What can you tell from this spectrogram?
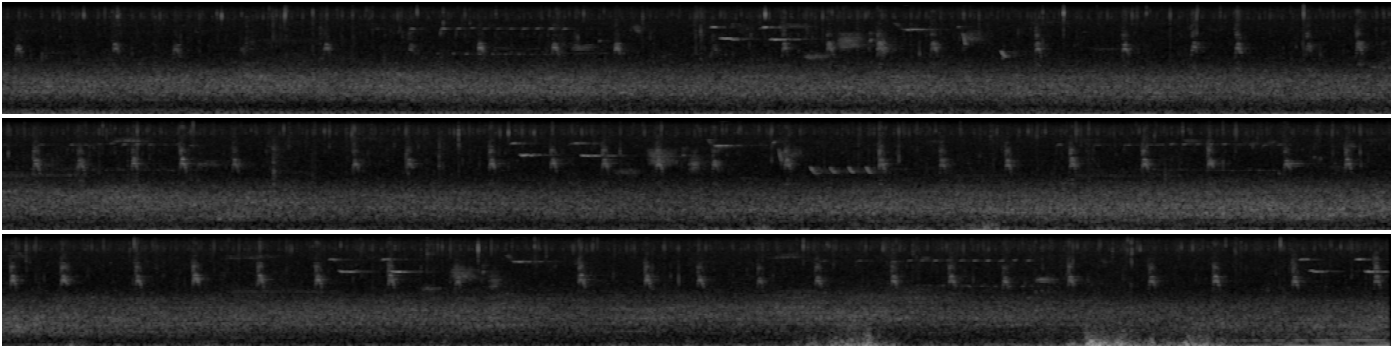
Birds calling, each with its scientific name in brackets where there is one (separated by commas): Red-winged Blackbird (Agelaius phoeniceus), Song Sparrow (Melospiza melodia)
